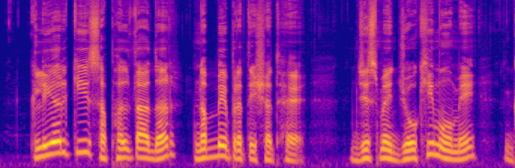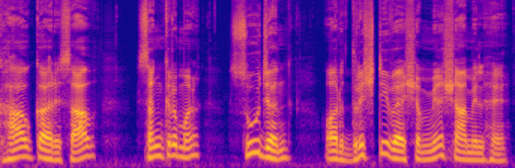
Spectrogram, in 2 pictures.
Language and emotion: Hindi, neutral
